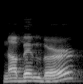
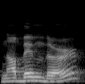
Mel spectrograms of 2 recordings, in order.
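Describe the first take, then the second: First: It is said in an American accent. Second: It is said in an American accent.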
